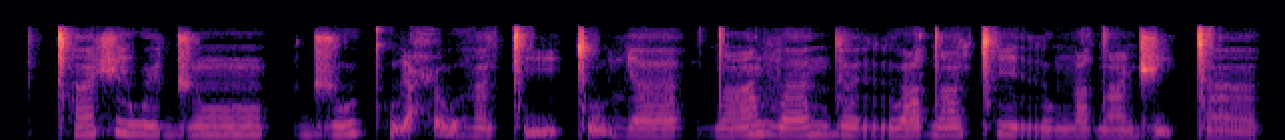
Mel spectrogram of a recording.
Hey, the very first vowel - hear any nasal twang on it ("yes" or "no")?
yes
